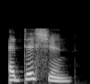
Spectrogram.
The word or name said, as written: addition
